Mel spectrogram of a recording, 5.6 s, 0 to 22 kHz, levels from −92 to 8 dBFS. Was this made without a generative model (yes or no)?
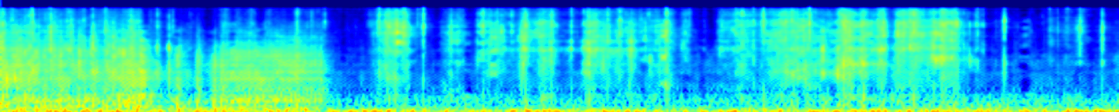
no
